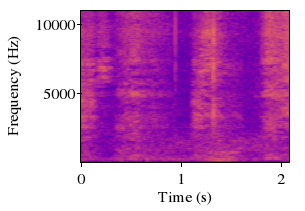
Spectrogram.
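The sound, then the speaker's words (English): Breathing in close to a Blue Yeti USB microphone, set at high gain, produces a few soft, airy inhales as brief hissing swells amid quiet room noise. “Hear that? That's me breathing in. So if I stay a little back now and I breathe,”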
